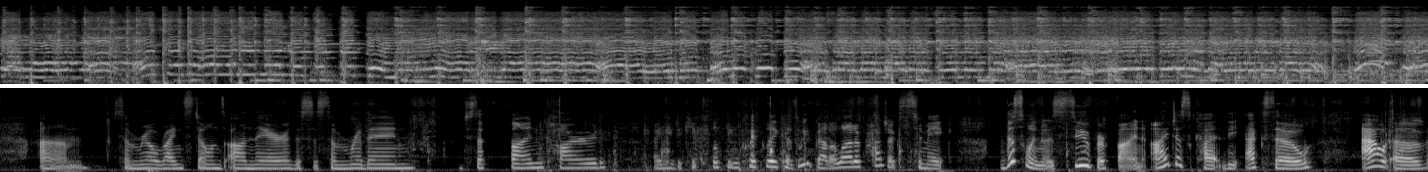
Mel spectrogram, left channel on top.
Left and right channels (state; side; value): different; both; correlation 0.00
